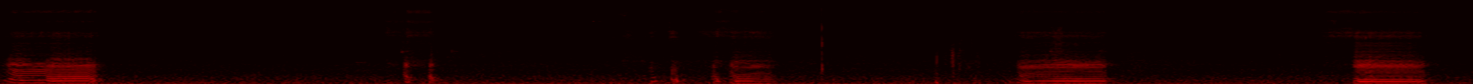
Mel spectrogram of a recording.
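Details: Sleeping female Brussels Griffon snoring: loud, buzzing snores with quieter snorts between, repeating irregularly every few seconds.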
